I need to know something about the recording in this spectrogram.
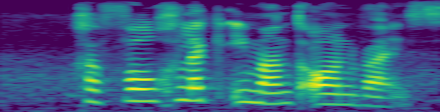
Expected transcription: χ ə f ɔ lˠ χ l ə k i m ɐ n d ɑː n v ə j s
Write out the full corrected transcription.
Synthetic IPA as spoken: χ ə f ɔ lˠ χ l ə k i m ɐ n t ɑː n v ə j s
